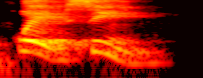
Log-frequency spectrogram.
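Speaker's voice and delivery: "Kuing Sing" loud, each syllable falling steeply; angry falling fourth tone. Shown as a demonstration. Teacher models it for a pupil, "Kuing Sing" falling angrily. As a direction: drop both words of "Kuing Sing" as if cross. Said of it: "seperti orang marah".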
